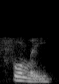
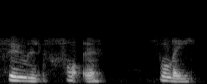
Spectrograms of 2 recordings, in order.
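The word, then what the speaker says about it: phuli: a thing called um it's spelled p-h-u-l-i but it's it's pronounced fully or full fully and they're like um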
